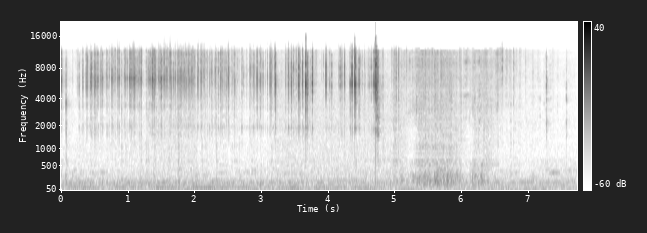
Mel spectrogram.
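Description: A blade scores a grid into a palm-sized solid clear glycerin soap bar held in the hand, then scrapes off the small cubes. Dense, bright, crisp scratching and crackling builds into a few sharp, louder snaps near the middle. It then gives way to a softer, duller scraping that fades toward the end.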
